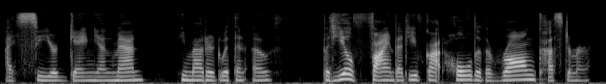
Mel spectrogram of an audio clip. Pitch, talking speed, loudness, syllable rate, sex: 190 Hz, 220 wpm, -22 LUFS, 5.2 syllables/s, female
